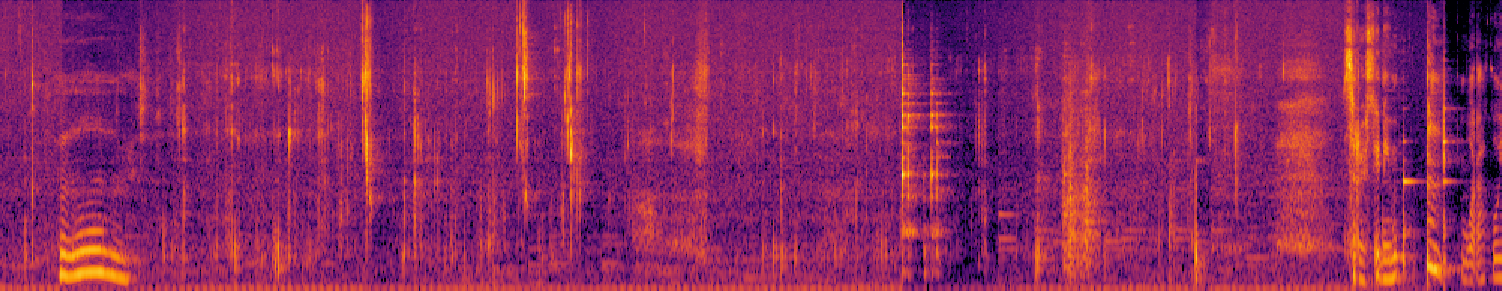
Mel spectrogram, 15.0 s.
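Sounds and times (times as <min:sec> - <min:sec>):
close chewing with mouth sounds: 0:01.1 - 0:13.0.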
